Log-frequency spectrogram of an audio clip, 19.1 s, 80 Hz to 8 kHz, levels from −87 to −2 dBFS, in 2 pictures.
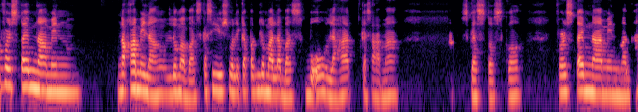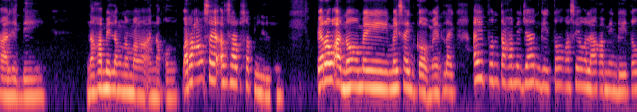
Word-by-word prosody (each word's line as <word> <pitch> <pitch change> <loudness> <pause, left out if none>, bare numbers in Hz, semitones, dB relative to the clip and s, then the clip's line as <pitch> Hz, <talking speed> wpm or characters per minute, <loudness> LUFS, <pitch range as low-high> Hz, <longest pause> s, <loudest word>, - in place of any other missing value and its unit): first 240 -1 0
time 230 0 +4
namin, 185 -2 +1 0.5
na 195 +1 +1
kami 205 -2 +3
lang 165 0 -3
lumabas, 165 -4 -3
kasi 185 +2 -4
usually 185 -1 -1
kapag 180 +1 -6
lumalabas, 165 -5 -1
buo, 170 +2 -2
lahat, 160 +3 -4
kasama, 155 0 -7 0.9
ta's - - -11
gastos 145 -2 -3
ko. 155 +1 -7 0.5
First 180 0 -1
time 190 0 +4
namin 165 -2 0
mag-holiday, 155 0 -4 0.7
na 180 - +1
kami 215 +2 +4
lang 200 -1 -1
ng 185 -1 -1
mga 165 -2 -2
anak 145 -1 -6
ko, 150 +1 -11
parang 280 - +3
ang 315 - -3
saya 300 -1 +5
ang 270 - +1
sarap 260 -2 +1
sa 245 - -3
feeling. 160 -4 -6 0.5
Pero 295 +4 +9
ano, 230 -3 +7
may 220 -2 +4
may 215 +1 +3
side 220 -2 0
comment, 180 -2 -2
like, 185 -2 -5 0.2
"Ay, 310 +2 +2
punta 290 -3 -5
kami 265 0 -4
diyan, 260 0 -2
ganito, 235 +1 -7
kasi 230 +1 -6
wala 225 -3 -1
kaming 200 -1 -5
ganito, 190 +2 -5
185 Hz, 160 wpm, -20 LUFS, 160-225 Hz, 0.9 s, Pero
